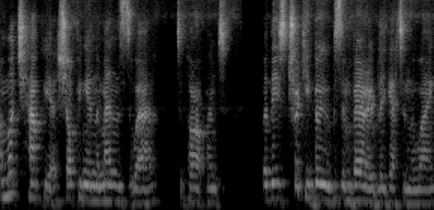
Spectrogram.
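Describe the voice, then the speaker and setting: A woman with a Northern Irish accent speaks at a moderate pace, her fairly low pitch held in fairly even intonation. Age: 50s. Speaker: storyteller. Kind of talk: personal storytelling.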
